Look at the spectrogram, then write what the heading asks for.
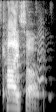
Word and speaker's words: Caesar: The dude named Caesar pronounces his own name as Kaiso.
